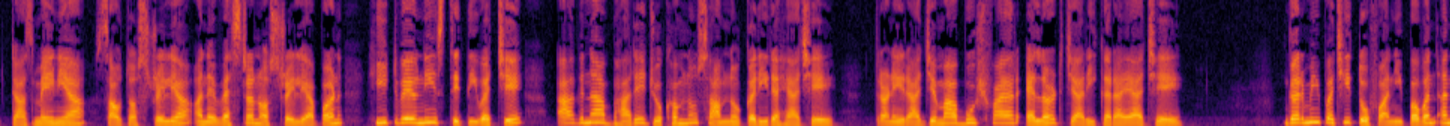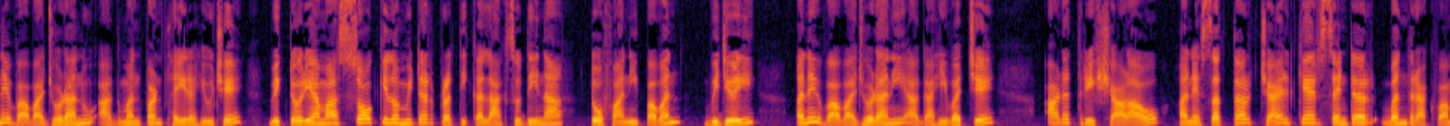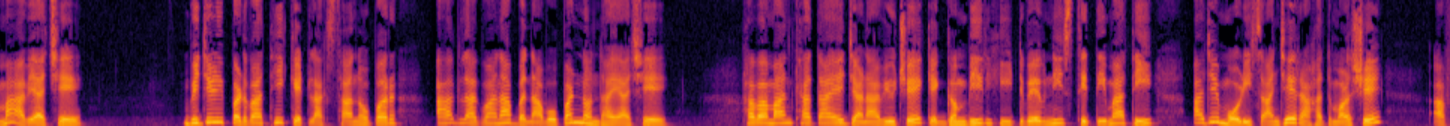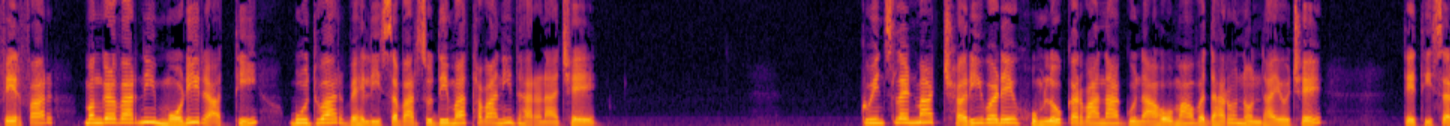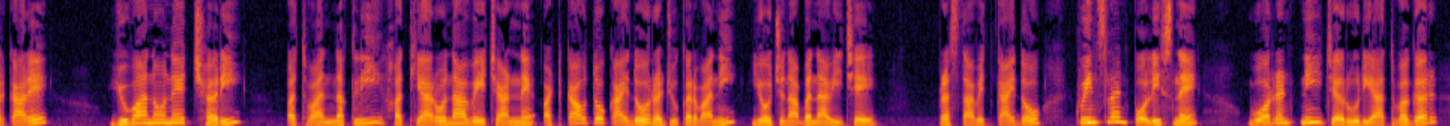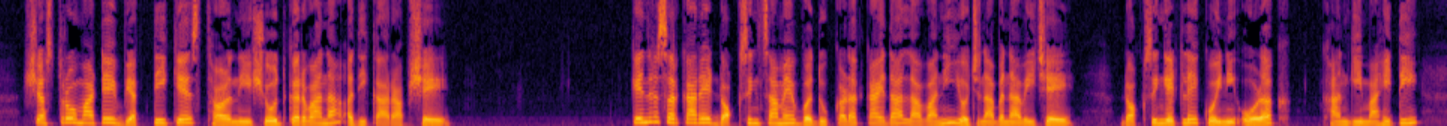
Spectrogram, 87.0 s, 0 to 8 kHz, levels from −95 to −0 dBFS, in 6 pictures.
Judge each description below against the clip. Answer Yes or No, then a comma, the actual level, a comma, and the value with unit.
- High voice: Yes, high, 200 Hz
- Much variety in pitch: Yes, wide, 5.8 semitones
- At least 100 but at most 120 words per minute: Yes, average, 105 wpm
